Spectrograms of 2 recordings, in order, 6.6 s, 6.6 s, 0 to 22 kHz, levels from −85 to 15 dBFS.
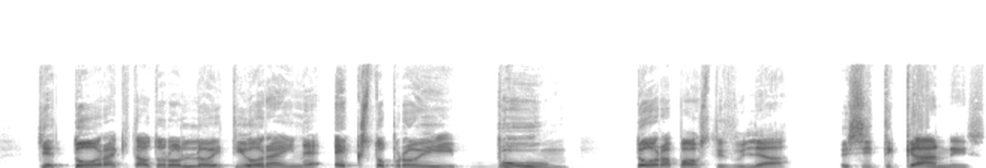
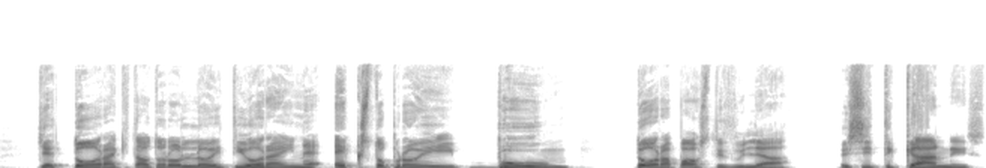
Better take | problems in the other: second | thin; somewhat; fading below 300 Hz

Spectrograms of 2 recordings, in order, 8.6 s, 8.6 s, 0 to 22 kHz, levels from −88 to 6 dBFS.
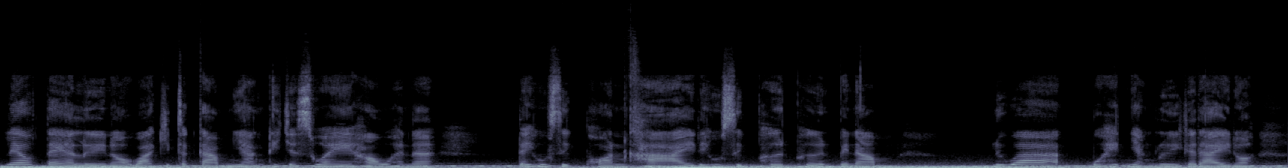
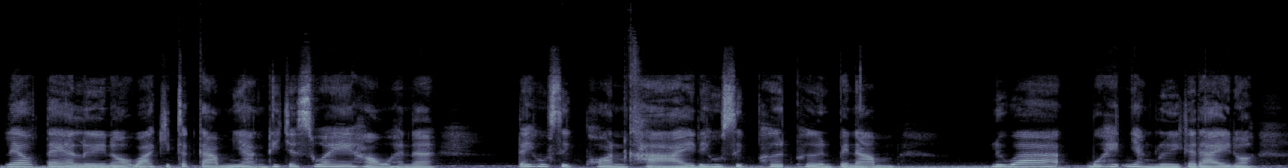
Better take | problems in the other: second | low rumble; loud; throughout; 3 dB below the speech; faint in the second

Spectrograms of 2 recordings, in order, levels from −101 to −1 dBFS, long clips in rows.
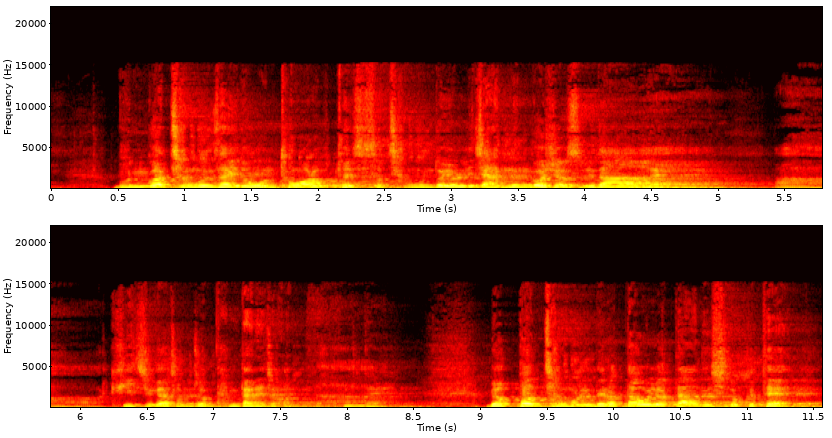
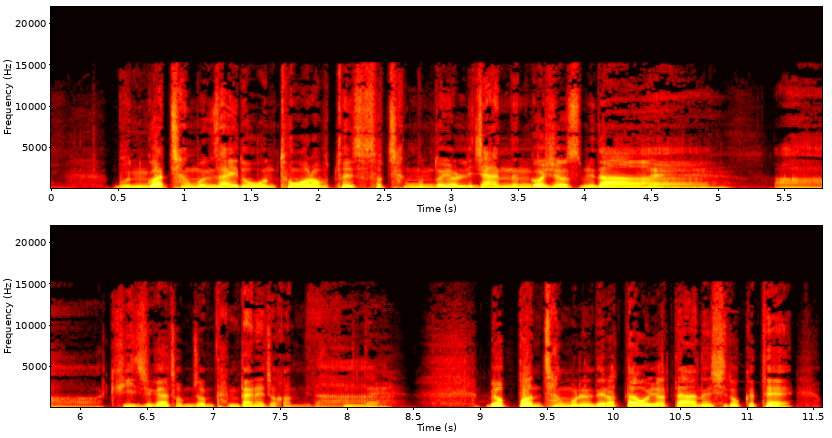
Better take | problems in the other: second | room echo; slight; dies away in 1.6 s

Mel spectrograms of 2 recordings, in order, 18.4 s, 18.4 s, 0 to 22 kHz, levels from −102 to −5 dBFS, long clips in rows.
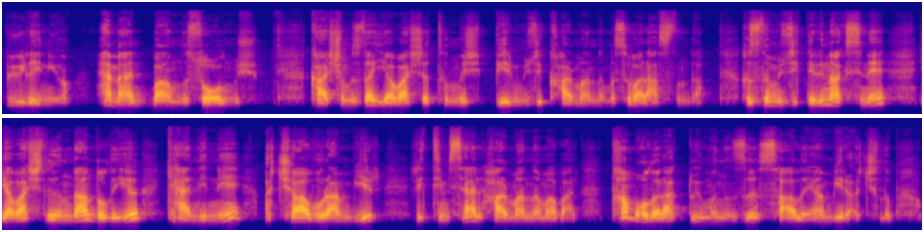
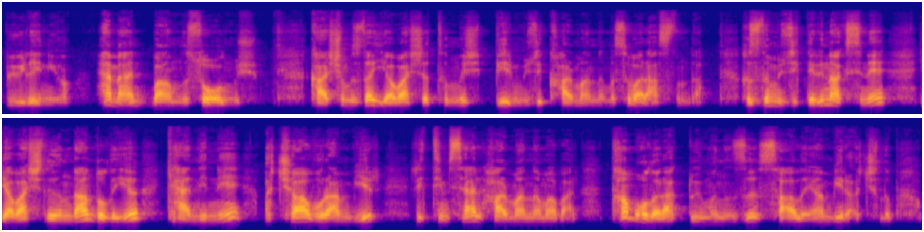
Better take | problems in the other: neither | thin; very; fading below 300 Hz; the same in both

